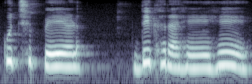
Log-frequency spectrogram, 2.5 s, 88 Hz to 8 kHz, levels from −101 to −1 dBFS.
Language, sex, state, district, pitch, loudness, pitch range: Hindi, female, Madhya Pradesh, Bhopal, 225 Hz, -14 LUFS, 220-265 Hz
